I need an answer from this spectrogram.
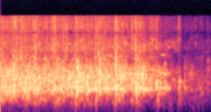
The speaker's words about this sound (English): So give them a big round of applause for that.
